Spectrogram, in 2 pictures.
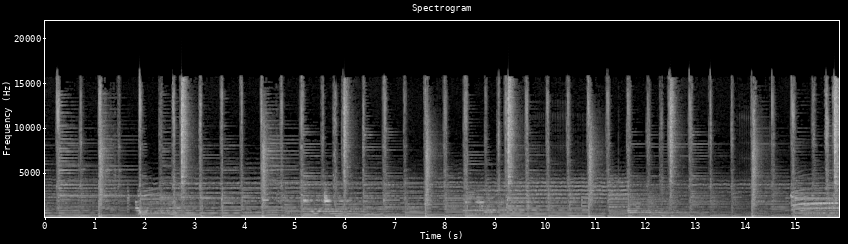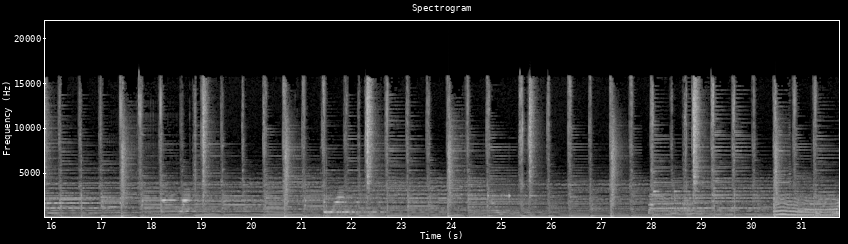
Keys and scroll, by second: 15.4 BackSpace, 18.6 Delete, 19.3 Right, 19.4 BackSpace, 24.2 Down, 24.4 Down, 26.7 ctrl+space, 30.4 ctrl+space.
